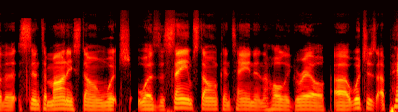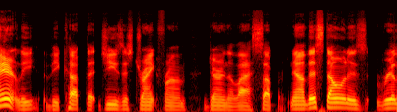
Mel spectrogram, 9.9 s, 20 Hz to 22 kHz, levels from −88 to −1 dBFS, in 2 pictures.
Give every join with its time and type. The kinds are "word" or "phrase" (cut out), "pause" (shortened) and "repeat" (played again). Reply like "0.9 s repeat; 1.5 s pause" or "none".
4.1 s pause; 8.5 s pause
